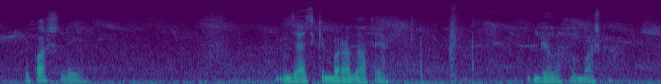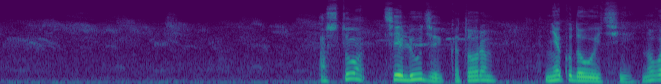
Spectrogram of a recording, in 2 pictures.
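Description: A middle-aged woman speaks calmly close by.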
